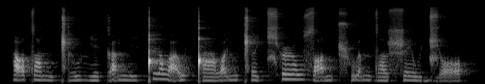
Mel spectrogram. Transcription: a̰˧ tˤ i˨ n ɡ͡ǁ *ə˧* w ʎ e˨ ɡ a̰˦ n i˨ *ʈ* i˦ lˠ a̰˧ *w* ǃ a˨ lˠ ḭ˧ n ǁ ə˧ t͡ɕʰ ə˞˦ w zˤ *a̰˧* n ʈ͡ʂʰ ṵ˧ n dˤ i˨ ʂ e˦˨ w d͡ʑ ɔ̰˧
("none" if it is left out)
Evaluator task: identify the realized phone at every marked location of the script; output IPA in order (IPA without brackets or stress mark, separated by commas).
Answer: ə˧, ǃ, w, a̰˧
